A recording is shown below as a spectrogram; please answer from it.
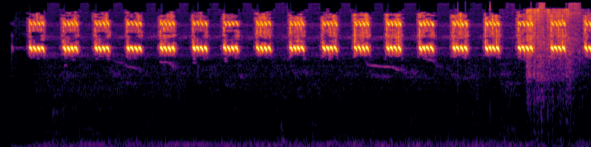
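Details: Cricket chirping steadily, shrill high-pitched pulses repeated about four times per second, with a brief rustle near the end.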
